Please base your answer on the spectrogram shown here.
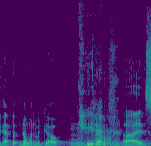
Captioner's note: audience and panel laughing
